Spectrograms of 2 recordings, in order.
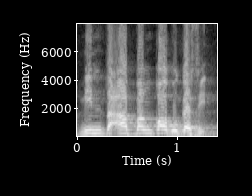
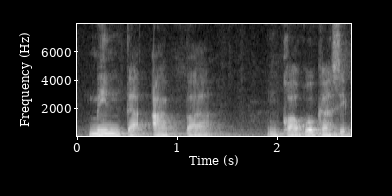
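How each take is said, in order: First: High, loud "Minta apa engkau"; raised offer. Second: Said in the usual way. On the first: Shown as a demonstration. Preacher voicing God's offer, raised and loud. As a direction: call out the offer.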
